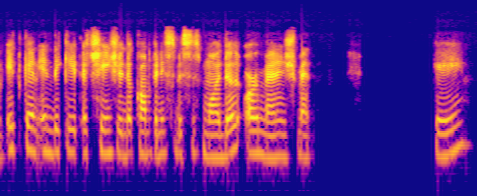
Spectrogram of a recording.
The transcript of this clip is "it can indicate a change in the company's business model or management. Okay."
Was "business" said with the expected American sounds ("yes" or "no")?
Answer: no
